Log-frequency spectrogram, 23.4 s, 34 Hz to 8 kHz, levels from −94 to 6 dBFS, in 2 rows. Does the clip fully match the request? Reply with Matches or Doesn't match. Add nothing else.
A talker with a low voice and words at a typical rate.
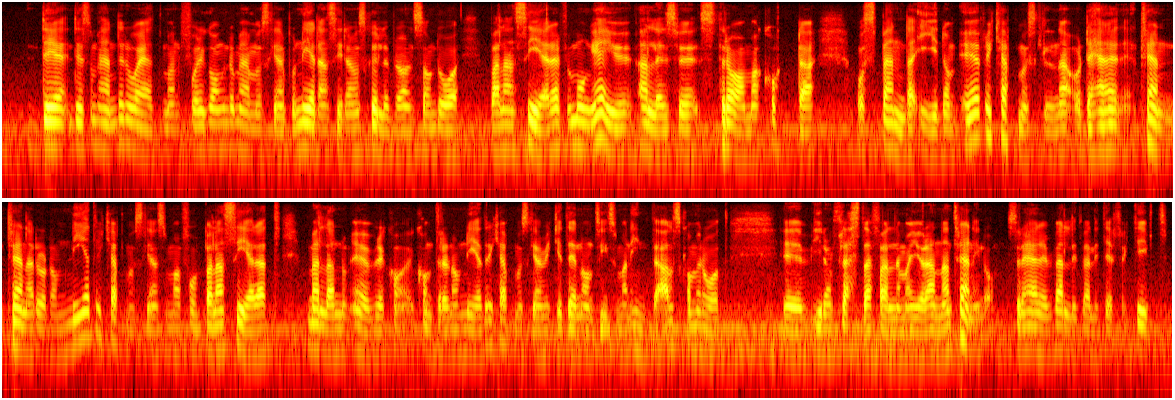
Doesn't match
